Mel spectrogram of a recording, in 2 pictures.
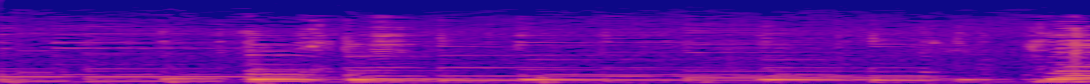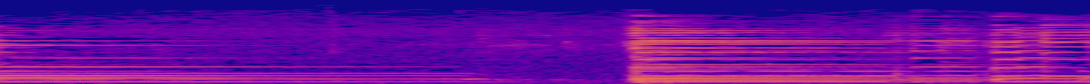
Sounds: music
plucked string instrument
guitar
musical instrument

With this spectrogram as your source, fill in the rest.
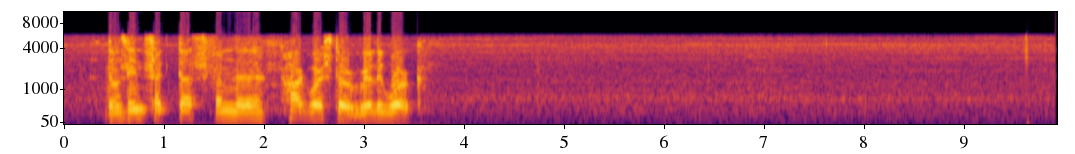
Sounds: speech

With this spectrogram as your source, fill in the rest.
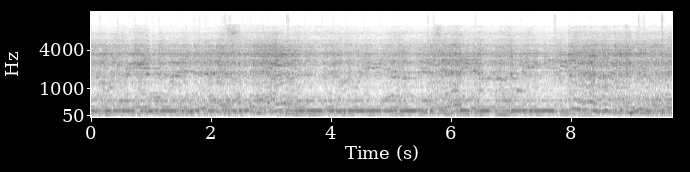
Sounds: guitar
electric guitar
music
musical instrument

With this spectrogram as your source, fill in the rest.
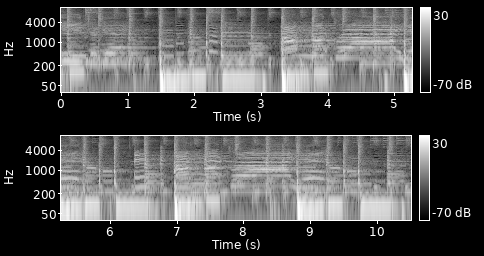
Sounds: music

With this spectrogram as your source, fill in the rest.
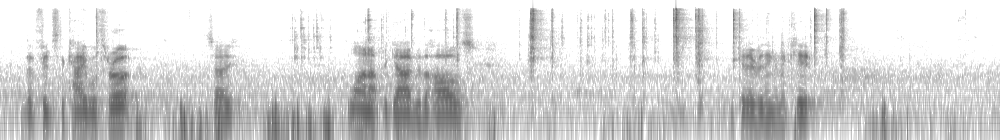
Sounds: speech

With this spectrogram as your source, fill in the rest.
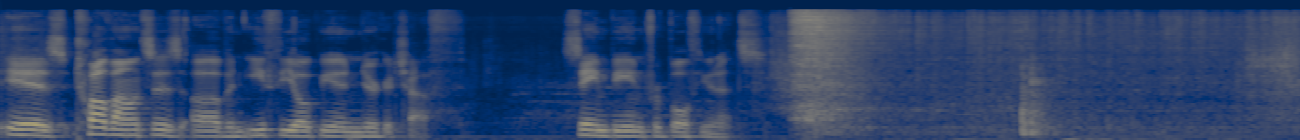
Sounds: speech

